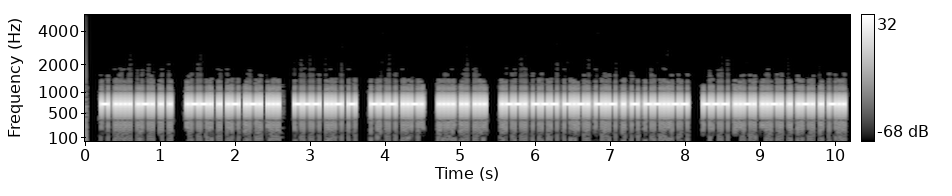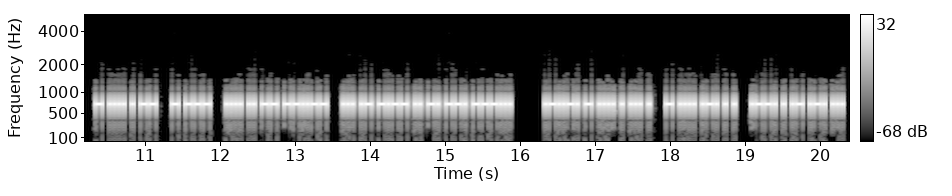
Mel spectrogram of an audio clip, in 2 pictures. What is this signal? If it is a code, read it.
Morse code, heard as a keyed tone, about 40 wpm, 700 Hz. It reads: THREE PEARS OUT OF HIS POCKET, OFFERED THEM TO HIM, SAYING: "THESE THREE PEARS
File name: Pinocchio / Pinocchio ch7 40 40 ik1hge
